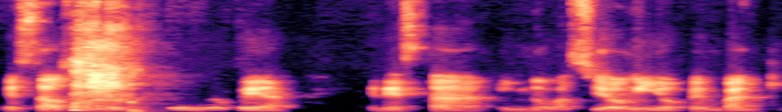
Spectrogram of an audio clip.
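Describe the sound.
A single sharp sneeze bursts out at the start, then a person keeps talking steadily in the foreground.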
